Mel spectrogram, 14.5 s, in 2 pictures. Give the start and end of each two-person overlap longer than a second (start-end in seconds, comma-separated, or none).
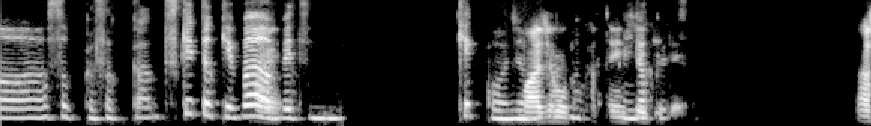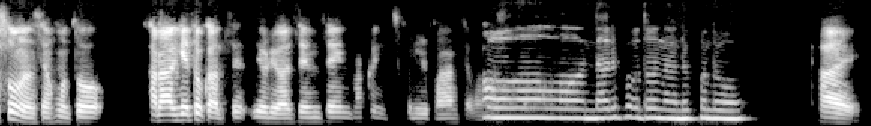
4.3-5.8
